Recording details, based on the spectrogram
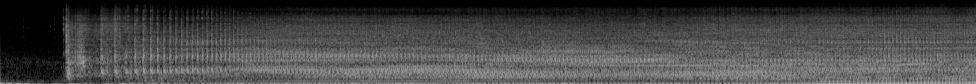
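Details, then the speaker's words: Onan MEP-016B 3 kW single-cylinder military diesel generator, revived and started outdoors to warm up: a quick crank that catches within a second, then an even thump around 210 per minute. A clean, healthy idle. "all right rolled it outside we're just gonna start it up real quick and let it run and warm up so see how quick it starts"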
